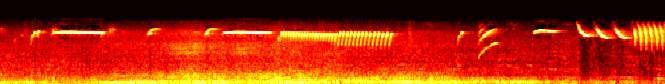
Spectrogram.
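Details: Canary singing vigorously in a masteran recording meant for tutoring songbirds: high sustained whistled notes, short upswept chirps and a buzzy rapid trill, ending in quick descending sweeps and a dense rattle, over low steady background hum.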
